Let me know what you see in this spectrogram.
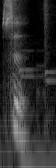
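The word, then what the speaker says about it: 四: algo bueno el 4 el número 4 que se pronuncia como su es homófono de la palabra muerte que se pronuncia como su por tanto se considera un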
